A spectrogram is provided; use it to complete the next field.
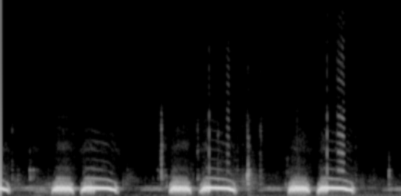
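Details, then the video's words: Spotted dove used as a lure bird, thúc gù gáy gọi calling: three evenly spaced phrases, each a short clipped coo then a longer mellow coo sliding down at the end, loud and free of other sounds. "Tiếng Chim Cu Gáy Thúc Gù Gáy Gọi Mới Nhất || Chim Cu Gáy Mồi"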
